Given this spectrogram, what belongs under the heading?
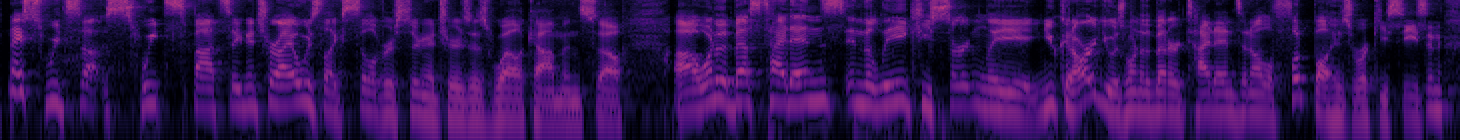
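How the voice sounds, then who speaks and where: A man's voice: fairly high pitch, sing-song, fairly quick. Chatty young man talking football. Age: 20s. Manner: chatty sports talk, many fillers. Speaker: co-host of a live sports card break show. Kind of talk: live stream sports chat.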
